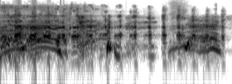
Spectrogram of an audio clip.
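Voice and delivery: very high, laughing mock cheer; retold elation. Acting out his reaction to the kid's insult, elated. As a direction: cheer it in a squealing high pitch.

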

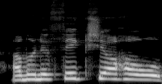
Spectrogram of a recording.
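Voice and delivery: plain reading voice

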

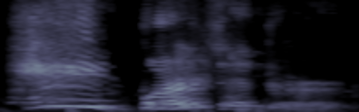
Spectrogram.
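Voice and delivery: hammed-up drunk yelling for the bartender; mock drunk woman. Drunk patron calling out to the bartender, hammed-up and loud. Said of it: "so drunk, just leaning into her".

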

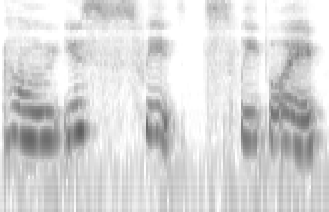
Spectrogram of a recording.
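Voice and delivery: slow, soft, indulgent coo; tender mock pity. Friend pitying the one who asked about Tumblr, tender mock pity. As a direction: coo it slowly, as to an innocent. Playful pity at innocent question.

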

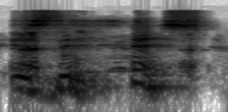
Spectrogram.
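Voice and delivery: high, laughing exasperation; laughing disbelief. Real, not acted. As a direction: ask it through real laughter. Laughing at his own disappointment.

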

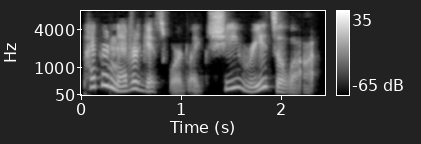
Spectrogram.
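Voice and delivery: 1 cheerful mom. Retold or imitated. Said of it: "her mom speaks up and is like".

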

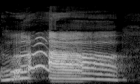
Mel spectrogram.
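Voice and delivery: loud, drawn-out open-throated roar; lion-man's roar. A narrator's reading. Narasimha roars as he fights, thunderous roar. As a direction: let out a long roar. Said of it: "and he roared".

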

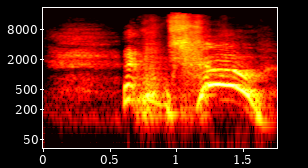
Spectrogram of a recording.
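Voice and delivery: sudden loud high sneeze. Real, not acted. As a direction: let a real sneeze burst out. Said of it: "I'm gonna sneeze".

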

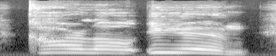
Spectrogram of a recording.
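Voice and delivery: high called-out names, retold lightly; calling out names. Fan calls to the fly halves from the sideline, high calling out. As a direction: call across the field to the players. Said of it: "I would just scream their names".

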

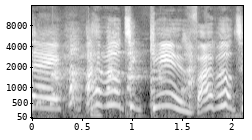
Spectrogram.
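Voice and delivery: high, flustered protest through laughter; flustered laughing. Real, not acted. Speaker defends a clumsy phrase to teasing friends, flustered and laughing. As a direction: explain yourself while laughing.

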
